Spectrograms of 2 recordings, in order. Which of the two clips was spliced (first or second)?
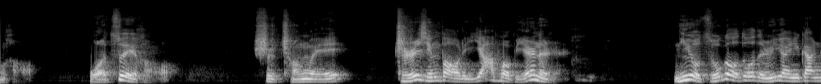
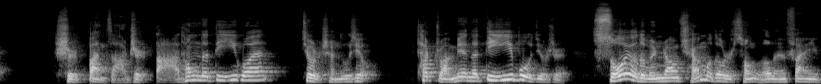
second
